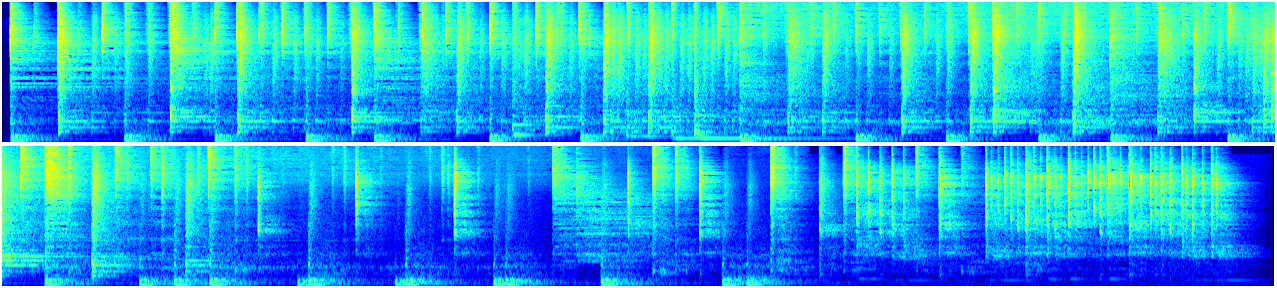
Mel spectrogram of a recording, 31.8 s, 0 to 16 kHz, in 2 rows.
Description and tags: Drum Test-01
Just me noodling on the drumset in my studio. The only effects applied were a touch of buss compression and some eq.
